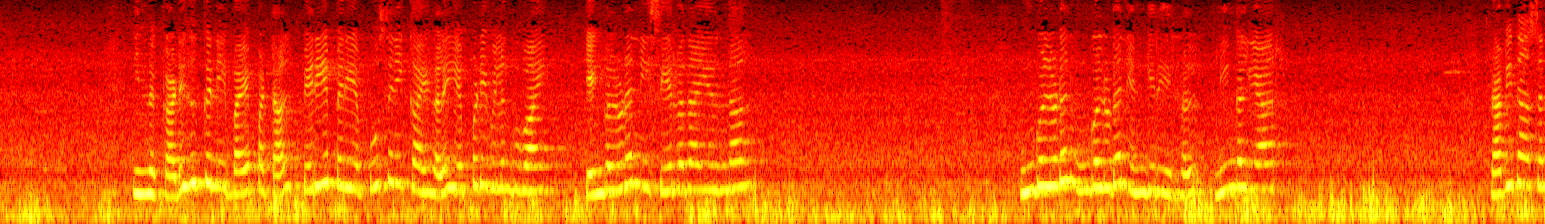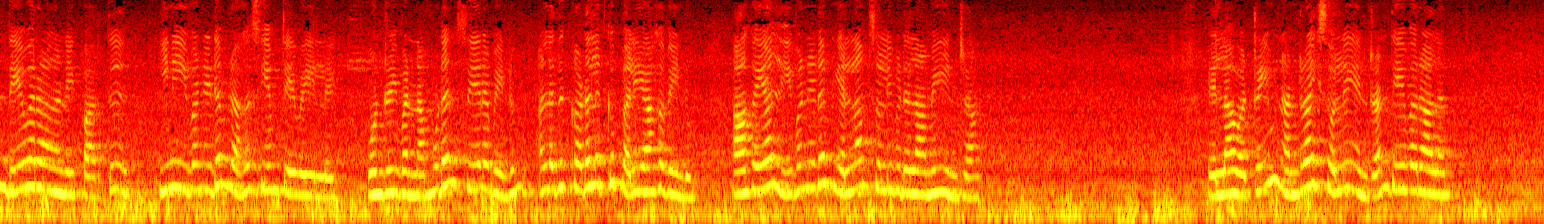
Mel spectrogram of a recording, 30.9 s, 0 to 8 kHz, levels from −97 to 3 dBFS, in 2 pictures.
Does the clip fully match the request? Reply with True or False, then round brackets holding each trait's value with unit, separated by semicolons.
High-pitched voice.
True (330 Hz)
